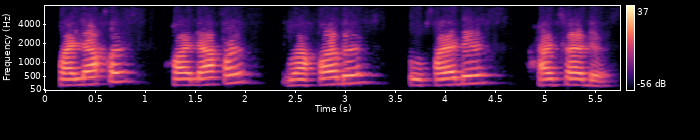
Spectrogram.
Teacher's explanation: तो इन हरूफ पे कलकला होगा, पलट कर बाउंस होकर आवाज आएगी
